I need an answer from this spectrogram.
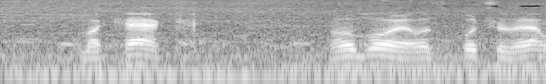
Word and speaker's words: macaque: here we go the japanese makkaku it's pronounced macaque macaque oh boy let's butcher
